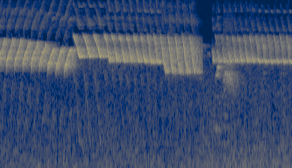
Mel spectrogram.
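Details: Belgian canary singing to attract females for reproduction: dense high rolling trills in two pitch bands, an abrupt half-second pause, then a new bright tour continues.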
